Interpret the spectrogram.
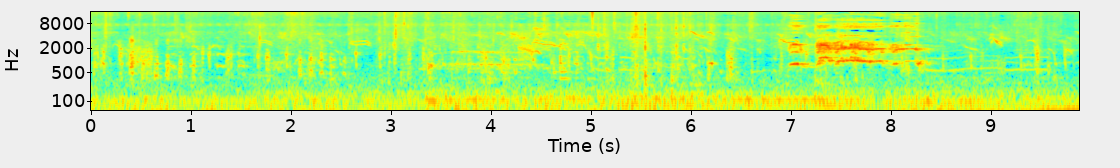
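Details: Red junglefowl on a farm in Cambodia giving repeated short clucks against constant background noise. About three-quarters through, a loud, raspy flurry of squawks rises above the flock before the clucking resumes.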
